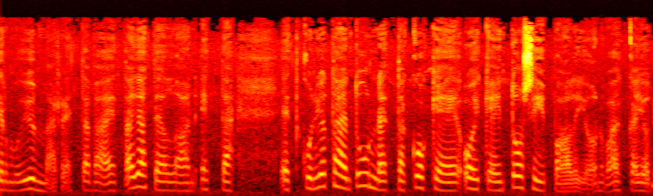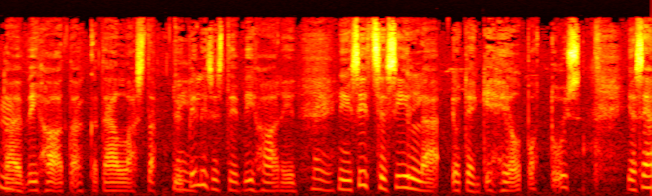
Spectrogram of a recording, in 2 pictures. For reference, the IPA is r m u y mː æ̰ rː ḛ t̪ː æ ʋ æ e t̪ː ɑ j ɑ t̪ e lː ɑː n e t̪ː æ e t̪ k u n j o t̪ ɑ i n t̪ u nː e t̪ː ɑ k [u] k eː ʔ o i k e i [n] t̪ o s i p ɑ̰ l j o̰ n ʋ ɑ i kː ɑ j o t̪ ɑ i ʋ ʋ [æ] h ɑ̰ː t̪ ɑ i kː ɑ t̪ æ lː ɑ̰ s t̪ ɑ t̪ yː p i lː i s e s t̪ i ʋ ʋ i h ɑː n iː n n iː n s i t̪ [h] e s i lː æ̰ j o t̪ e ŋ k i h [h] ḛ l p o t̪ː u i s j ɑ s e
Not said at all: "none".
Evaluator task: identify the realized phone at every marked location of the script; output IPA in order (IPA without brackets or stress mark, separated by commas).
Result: o, n, i, s, h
